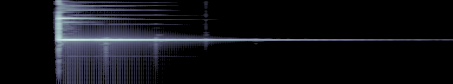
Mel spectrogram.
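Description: A single bright bell-like ding about a quarter second in, one clear high tone that rings out and fades away over about a second and a half.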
